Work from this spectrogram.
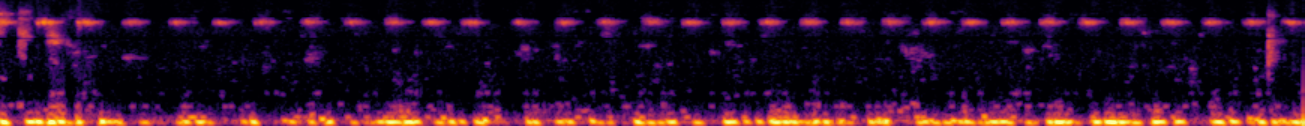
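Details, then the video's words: Crickets sing steady, high, pulsed chirps, about five per second, in a pet leopard gecko tank, beneath people talking. "there are crickets singing right now in my leopard gecko tank"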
